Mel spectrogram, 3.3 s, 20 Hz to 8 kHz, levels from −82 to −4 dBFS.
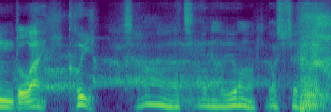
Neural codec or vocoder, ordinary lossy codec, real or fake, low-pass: codec, 16 kHz, 0.8 kbps, ZipCodec; none; fake; none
